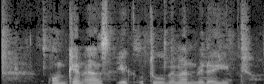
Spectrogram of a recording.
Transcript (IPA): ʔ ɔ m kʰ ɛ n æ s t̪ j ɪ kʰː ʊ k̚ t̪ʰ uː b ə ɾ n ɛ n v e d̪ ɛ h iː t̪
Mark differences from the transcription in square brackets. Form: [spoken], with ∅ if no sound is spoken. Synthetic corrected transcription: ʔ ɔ m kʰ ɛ n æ s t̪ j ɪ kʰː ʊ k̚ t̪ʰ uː b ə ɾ [m] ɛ n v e d̪ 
